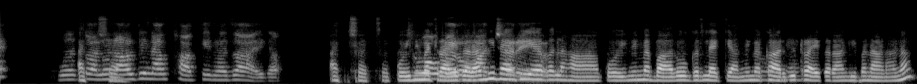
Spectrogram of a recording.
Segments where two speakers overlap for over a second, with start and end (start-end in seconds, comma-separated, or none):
4.1-5.6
